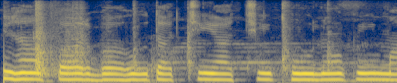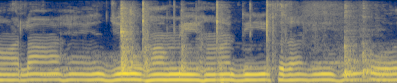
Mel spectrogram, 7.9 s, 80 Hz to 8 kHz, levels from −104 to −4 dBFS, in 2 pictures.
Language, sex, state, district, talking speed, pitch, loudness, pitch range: Hindi, female, Uttar Pradesh, Hamirpur, 105 wpm, 205 Hz, -15 LUFS, 200-210 Hz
